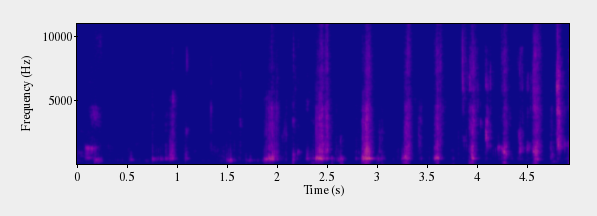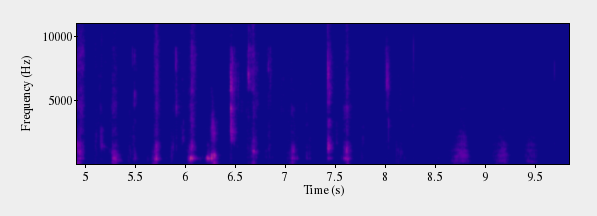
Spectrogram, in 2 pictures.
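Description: Close-miked crunchy chewing of napa-cabbage kimchi: a quick run of crisp crunches that thins out to a few soft ones near the end.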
